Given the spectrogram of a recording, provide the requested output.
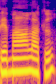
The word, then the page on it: pema'latl: Mi'gmaq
